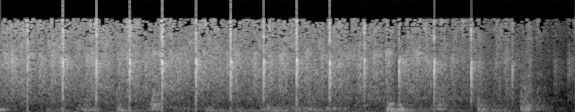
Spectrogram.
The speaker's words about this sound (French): Et d'abord, un très très grand merci à nos trois intervenants. Je crois qu'on peut les applaudir.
